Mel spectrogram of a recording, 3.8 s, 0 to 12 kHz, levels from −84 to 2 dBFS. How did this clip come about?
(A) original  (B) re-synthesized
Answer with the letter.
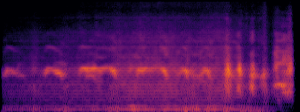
B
